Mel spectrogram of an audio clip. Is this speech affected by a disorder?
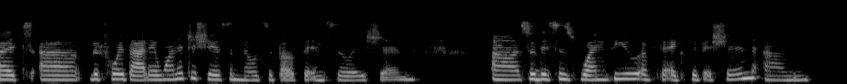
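No.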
